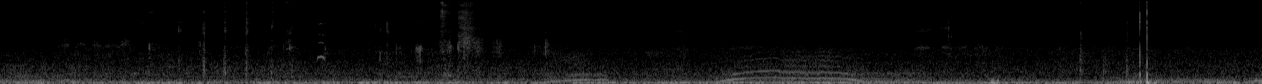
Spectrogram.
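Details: Hungry street cats fighting each other give drawn-out, arching yowls that rise and fall in pitch, one short and one longer, against a steady low hum and occasional sharp knocks.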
